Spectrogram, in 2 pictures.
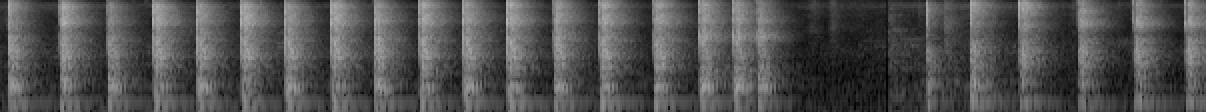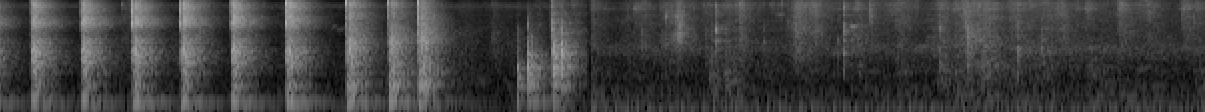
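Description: Hammer driving small nails through a thin wooden slat into the curved wooden end pieces: quick, even blows about three a second in two long runs with a short pause between, then a couple of last blows about thirteen seconds in.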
